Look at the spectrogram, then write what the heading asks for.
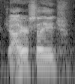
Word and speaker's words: Gyre Sage: Gyre Sage? When it's Ulamog, I prefer the hard G because it sounds more menacing. For creatures that are not Giant Doomsday Eldrazi, I think it's Gyre, like Gyroscope.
